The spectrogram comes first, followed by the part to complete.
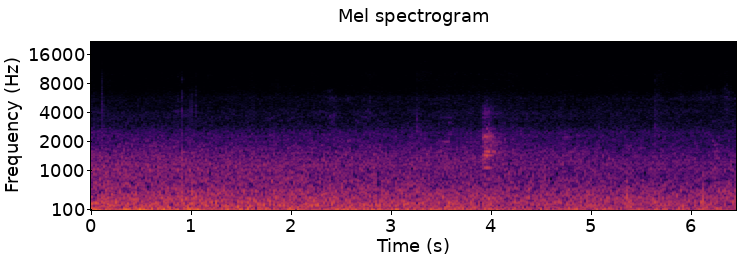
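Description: Outdoor city street noise: a steady low rumble of traffic.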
